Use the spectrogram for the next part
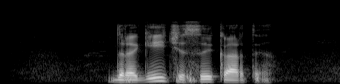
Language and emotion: Russian, neutral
